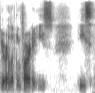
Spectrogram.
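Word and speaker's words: Ys: And by the way, when we say East, it's Y, capital Y, lowercase s. Some people would pronounce it Yiz, Y's, you know, but apparently it's supposed to be pronounced East.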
